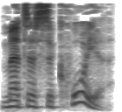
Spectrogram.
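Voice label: "metasequoia", English, British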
